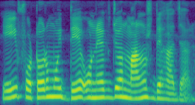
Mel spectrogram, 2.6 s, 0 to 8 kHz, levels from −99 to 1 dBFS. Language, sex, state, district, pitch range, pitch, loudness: Bengali, female, Assam, Hailakandi, 200-230 Hz, 220 Hz, -13 LUFS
